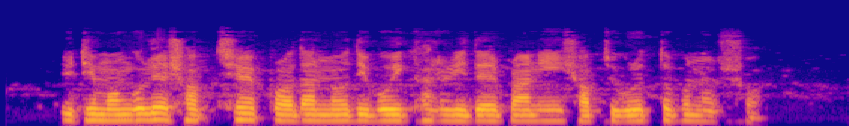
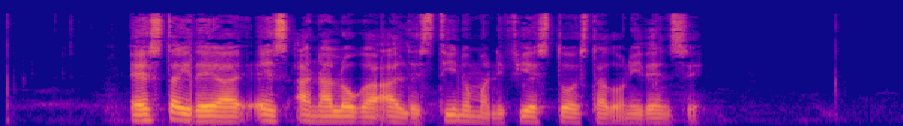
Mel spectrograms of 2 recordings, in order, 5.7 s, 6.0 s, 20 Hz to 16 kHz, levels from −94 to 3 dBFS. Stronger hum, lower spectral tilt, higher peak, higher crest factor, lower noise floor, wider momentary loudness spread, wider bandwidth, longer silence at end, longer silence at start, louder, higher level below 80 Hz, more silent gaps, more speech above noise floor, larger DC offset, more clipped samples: neither; first, -8.5 dB/octave vs -3.5 dB/octave; first, -2 dBFS vs -8 dBFS; about the same, 14 dB vs 18 dB; second, -58 dBFS vs -78 dBFS; about the same, 12 LU vs 12 LU; second, 6.4 kHz vs 11.5 kHz; second, 0.6 s vs 1.35 s; second, 0.4 s vs 0.85 s; first, -16 LUFS vs -25 LUFS; first, -60 dBFS vs -70 dBFS; neither; second, 43 dB vs 54 dB; neither; neither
